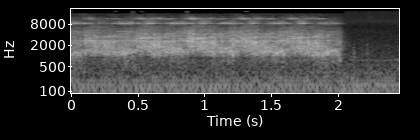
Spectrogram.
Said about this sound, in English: Invite participants to make sounds with their stones at key points. Tap slowly for walking. Rub stones together for murmuring crowds.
